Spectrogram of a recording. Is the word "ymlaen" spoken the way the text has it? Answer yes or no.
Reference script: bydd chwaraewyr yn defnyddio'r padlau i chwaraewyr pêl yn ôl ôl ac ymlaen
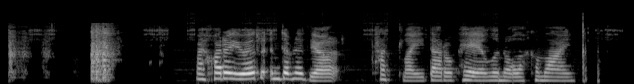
yes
